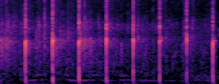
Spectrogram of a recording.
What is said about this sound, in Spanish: En el nombre de Jesús te amamos te bendecimos y te damos toda la gloria y otro fuerte aplauso, Señor, a tu palabra.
